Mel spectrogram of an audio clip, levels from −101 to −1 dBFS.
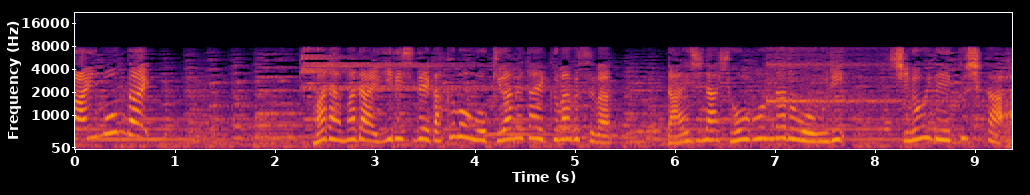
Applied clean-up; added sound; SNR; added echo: none; none; none; none.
